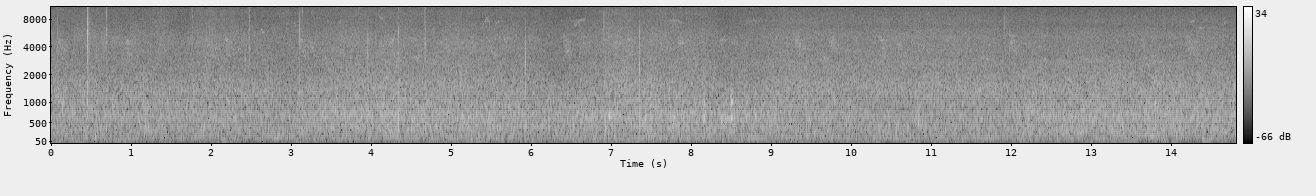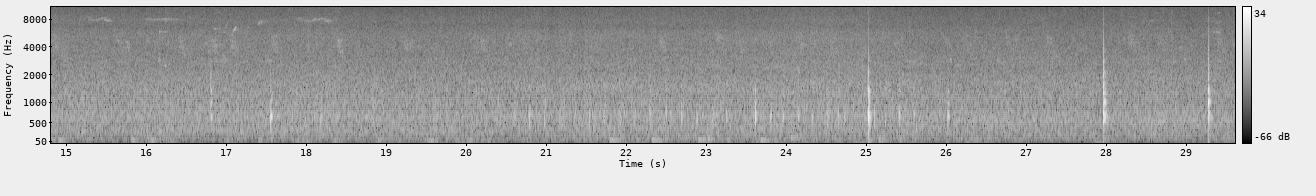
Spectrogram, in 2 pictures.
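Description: Steady rush of a flowing river, with a wood fire crackling now and then at first. In the second half, sharp knocks of a chef's knife chopping garlic and herbs on a wooden cutting board, growing more frequent toward the end.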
